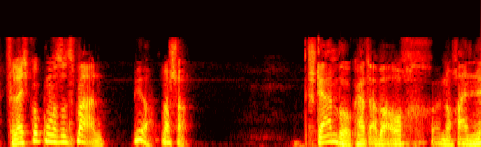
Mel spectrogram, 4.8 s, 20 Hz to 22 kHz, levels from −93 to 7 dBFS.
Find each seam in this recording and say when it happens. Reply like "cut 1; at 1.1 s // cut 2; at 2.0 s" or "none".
cut 1; at 3.1 s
